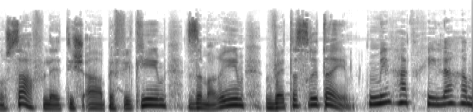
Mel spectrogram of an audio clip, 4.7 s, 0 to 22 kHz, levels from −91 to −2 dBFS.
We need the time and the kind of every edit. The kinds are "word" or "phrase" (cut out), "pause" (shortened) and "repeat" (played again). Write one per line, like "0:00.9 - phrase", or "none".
0:01.0 - word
